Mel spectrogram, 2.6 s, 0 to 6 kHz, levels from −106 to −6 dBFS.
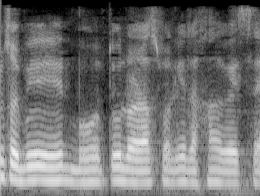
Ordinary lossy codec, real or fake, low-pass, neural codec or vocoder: AAC, 24 kbps; real; 5.4 kHz; none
